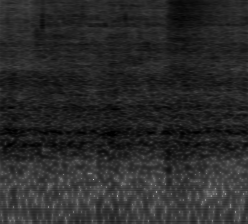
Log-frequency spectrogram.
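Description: Steady, fairly quiet rolling noise of a road bike on wet tarmac, mostly tyre hiss, with a brief burst of sharper hiss near the end.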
